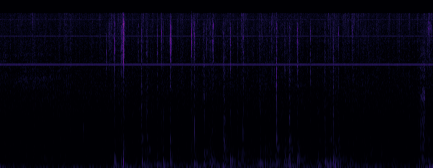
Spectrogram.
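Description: Fingertips with short blue-painted nails type lightly on a backlit plastic laptop keyboard with hollow keycaps. A quick, uneven run of soft, dry clicks and pats plays over a steady low hum and a faint high whine. Each tap is short and dies away at once.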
